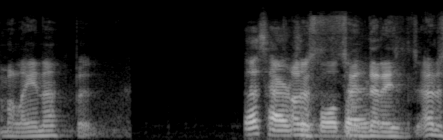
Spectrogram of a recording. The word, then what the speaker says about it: Molina: was there just he also said the person's name wrong he said Melinda not Molina but that's har said that I just said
